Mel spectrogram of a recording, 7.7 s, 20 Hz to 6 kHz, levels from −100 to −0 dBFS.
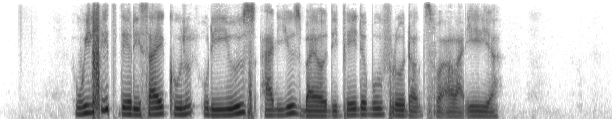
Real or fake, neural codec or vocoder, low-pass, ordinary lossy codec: fake; codec, 24 kHz, 0.9 kbps, WavTokenizer, medium speech release version 1; 5.4 kHz; none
